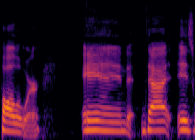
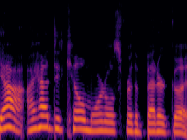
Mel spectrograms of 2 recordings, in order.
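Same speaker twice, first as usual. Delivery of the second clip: put-on rueful, sorry, regretful tone. Acting out what Andre says in the next chapter: imitating Andre with regret in voice. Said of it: "saying that with regret in his voice".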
